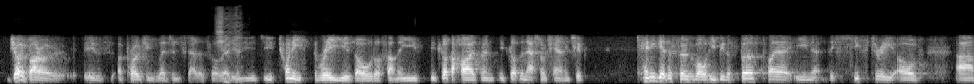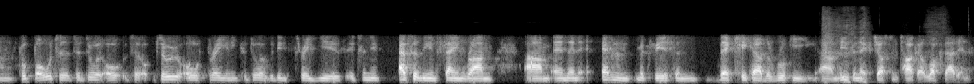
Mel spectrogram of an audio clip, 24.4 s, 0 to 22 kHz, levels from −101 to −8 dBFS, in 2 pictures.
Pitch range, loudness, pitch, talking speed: 95-115 Hz, -22 LUFS, 105 Hz, 195 wpm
